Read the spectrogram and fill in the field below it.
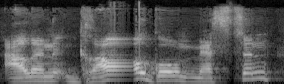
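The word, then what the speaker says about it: Allan Gravgaard Madsen: Oh gosh, there's this incredible Danish composer named I'm going to pronounce it in Danish, Allan Graugaard-Madsen, which no one can spell here.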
